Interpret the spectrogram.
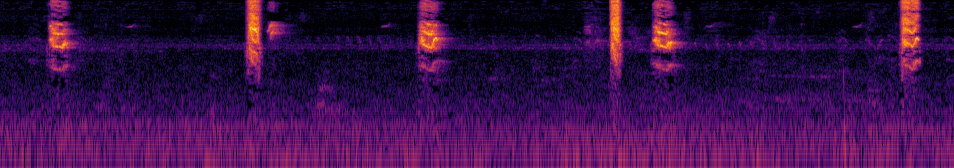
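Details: Female double-collared seedeater chirping to stimulate males to sing: brief high chirps spaced unevenly, roughly one every one to two seconds, some doubled into quick pairs, over steady low background noise.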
